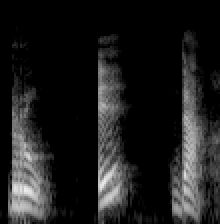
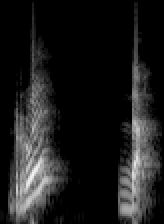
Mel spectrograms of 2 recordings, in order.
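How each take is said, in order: First: The vowels u and e are separated by breaks. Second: The vowels u and e form one syllable. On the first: The speaker calls it wrong. "yo no la dividiría diciendo" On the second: The speaker calls it right. "Yo las pronuncio en un solo golpe de voz"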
